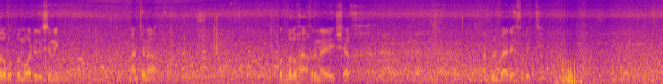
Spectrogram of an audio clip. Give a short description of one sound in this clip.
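A large crowd of men murmurs and chatters all around.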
